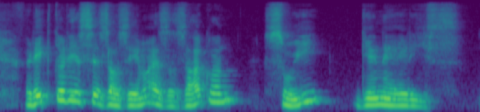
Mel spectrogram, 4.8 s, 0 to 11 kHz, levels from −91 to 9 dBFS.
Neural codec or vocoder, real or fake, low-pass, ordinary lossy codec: none; real; 9.9 kHz; none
